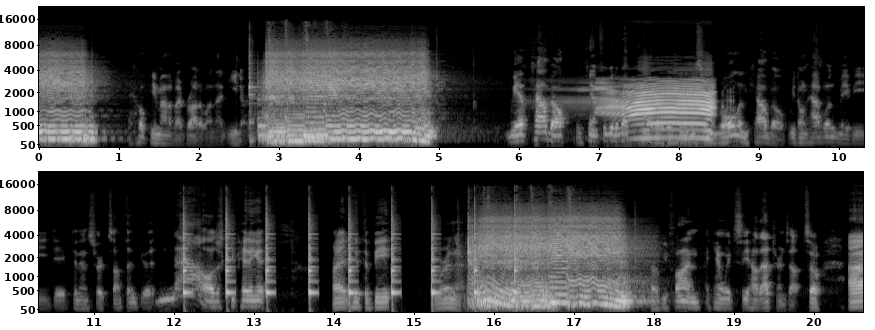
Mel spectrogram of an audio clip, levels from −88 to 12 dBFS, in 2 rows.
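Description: A noise suppressor built for speech has been left running on this non-speech sound, treating steady tones, ambience and tails as noise, so the level swings by around 10 dB and the sound pumps and thins. Unlike compressor pumping, which follows loudness, this follows steadiness: sharp attacks pass while sustained parts sink. Sound cut by the noise suppressor is clearest at 0.75–2.62 s, 4.99–5.9 s, 8.85–11.84 s, 18.07–18.28 s and 18.54–18.81 s, dipping by about 18 dB, with shallower cuts at 6.58–6.9 s (about 11 dB) and 19.48–19.71 s (about 14 dB). These are not dropouts, because the sound fades rather than vanishing abruptly.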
